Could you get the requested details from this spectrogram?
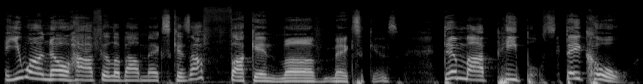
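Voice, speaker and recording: A man's voice: high-pitched, expressive, moderate pace, no room sound, studio quality. A man hosting an opinionated commentary monologue, talking bluntly and profanely as he tells stories. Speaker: host.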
